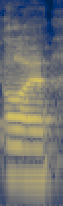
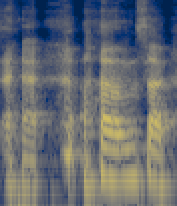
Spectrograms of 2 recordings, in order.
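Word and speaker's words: Ayr: Darren's saying, I probably pronounced air wrong. Did I say ire? I do say ire sometimes. I know it's air.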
